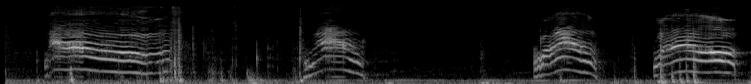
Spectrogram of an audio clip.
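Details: Kittens fighting and playing indoors: four loud, drawn-out meows with rich harmonics, each rising then falling, spaced about two seconds apart, with soft thumps and a low background hum.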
